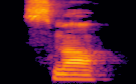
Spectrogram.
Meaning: sky
- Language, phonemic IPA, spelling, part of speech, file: Moroccan Arabic, /sma/, سما, noun, LL-Q56426 (ary)-سما.wav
